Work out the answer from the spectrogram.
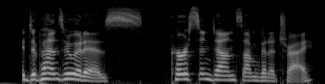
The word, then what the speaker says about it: Kirsten Dunst: Kirsten Dunst, I'm going to try. I'm going to always try to remember that it's Kirsten Dunst.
